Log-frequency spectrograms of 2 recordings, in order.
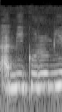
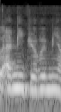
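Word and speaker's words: amigurumi: nom d'ailleurs encore maintenant tout le monde la prononce donc ami gurumi ou amig gurumi en français voilà bon qu'est-ce que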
